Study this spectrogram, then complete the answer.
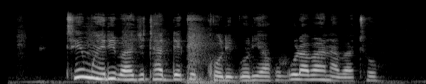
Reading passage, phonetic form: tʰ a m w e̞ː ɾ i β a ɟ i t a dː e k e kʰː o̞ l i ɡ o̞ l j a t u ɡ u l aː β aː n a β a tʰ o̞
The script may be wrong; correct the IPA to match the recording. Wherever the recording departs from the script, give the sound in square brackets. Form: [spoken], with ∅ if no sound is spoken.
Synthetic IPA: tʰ [i] m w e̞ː ɾ i β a ɟ i t a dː e k e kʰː o̞ l i ɡ o̞ l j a [k] u ɡ u l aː β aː n a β a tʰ o̞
